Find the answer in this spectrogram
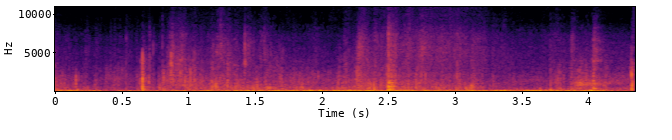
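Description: Mountain bike ridden down a rocky singletrack: a steady low rumble of wind buffeting the helmet-mounted microphone and tyres rolling over rock and dirt, broken by several sharp knocks and rattles as the bike hits rocks.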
